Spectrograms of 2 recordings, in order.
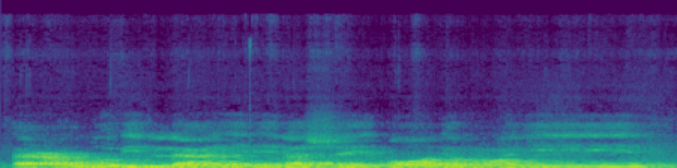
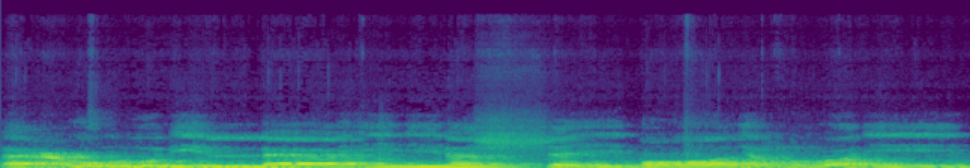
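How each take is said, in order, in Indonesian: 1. Dibaca dengan tempo sedang. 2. Dibaca sangat pelan. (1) "Hadar ini enggak terlalu cepat, enggak terlalu pelan. Ya, jadi pertengahan dia" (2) "itu namanya cara membaca dengan tahqiq. Bacaan yang pelan sekali"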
